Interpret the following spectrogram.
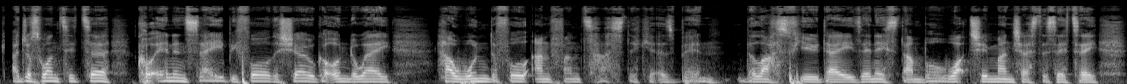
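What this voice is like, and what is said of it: Hoarse, worn-out voice. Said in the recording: “as you can probably tell, my voice is a little bit worse for wear, not quite up for a full podcast recording”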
